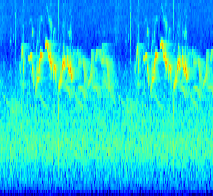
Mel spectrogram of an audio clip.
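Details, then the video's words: Magnolia Warbler song, remembered as "weedio" or "weedle weedle weedio": two short, sweet phrases of high, slurred whistled notes, each about a second long and ending in a quick flourish, over faint background hiss. "the Magnolia warbler has a couple different ways to remember it some people say it sounds like weedio or Weedle Widow weedio"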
